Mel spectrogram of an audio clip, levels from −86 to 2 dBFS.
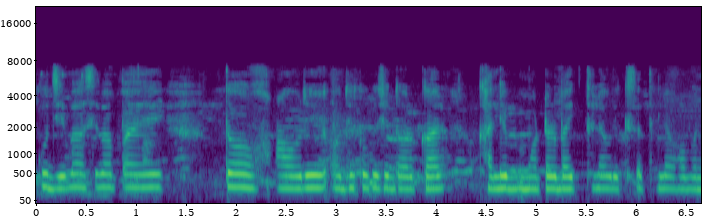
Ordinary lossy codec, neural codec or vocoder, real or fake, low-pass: MP3, 48 kbps; none; real; 7.2 kHz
